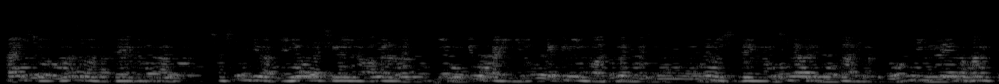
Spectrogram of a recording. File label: test male synthconv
